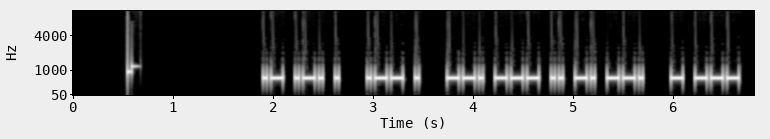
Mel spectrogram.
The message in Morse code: ARE WE GOING TO

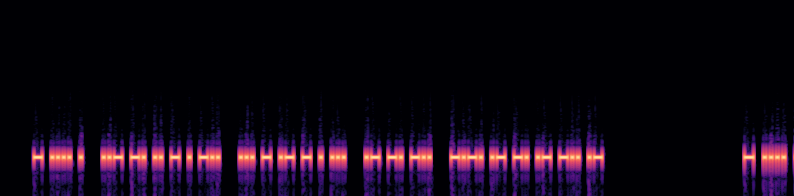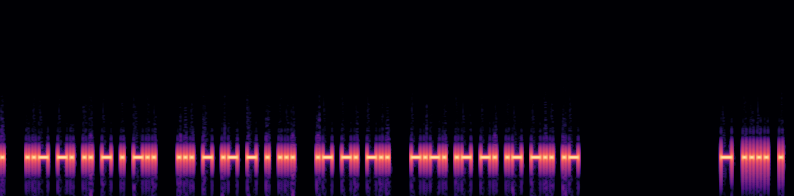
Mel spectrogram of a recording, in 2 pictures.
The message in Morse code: THE UNITED STATES AND CANADA THE UNITED STATES AND CANADA THE

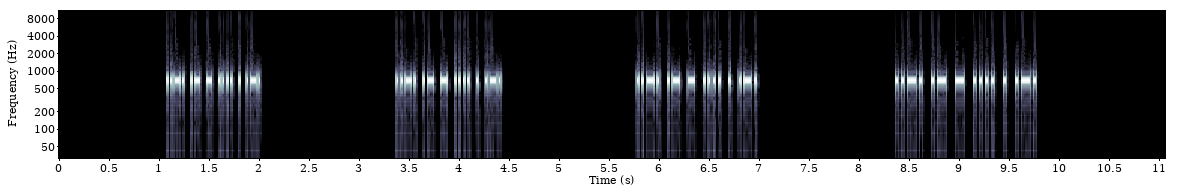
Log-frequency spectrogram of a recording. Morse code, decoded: FATHER FATHER FATHER FATHER

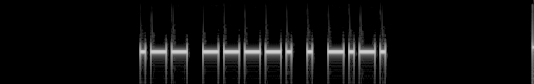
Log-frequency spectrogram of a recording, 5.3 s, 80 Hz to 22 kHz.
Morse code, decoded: W9EC

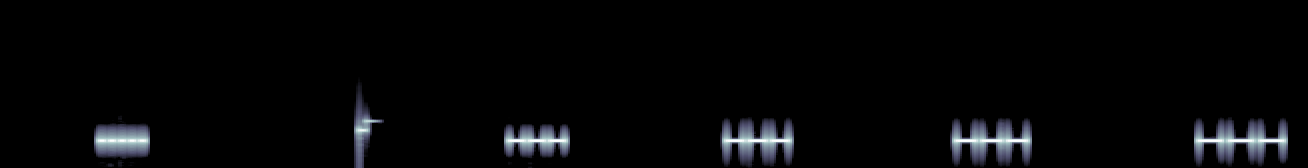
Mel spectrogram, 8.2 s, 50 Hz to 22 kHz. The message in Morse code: 5 OOOO

